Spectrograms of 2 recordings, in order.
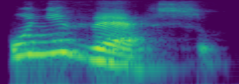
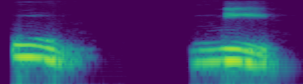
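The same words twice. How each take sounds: First: Said in the usual way. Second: "Universo" slowly split as u-ni-ver-so; teacher sounding out "Universo", a pause after each syllable. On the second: Shown as a demonstration. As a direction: break "Universo" into four separate syllables, R sounded at the end of ver. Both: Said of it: "no final dessa sílaba aqui do ver".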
